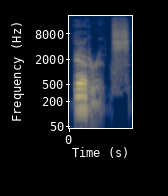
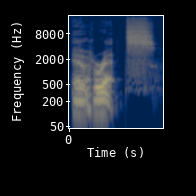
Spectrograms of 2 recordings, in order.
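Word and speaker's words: ארץ: Eretz, I don't really have a good mnemonic here other than Eretz might sound similar to earth. You have that E-R-T sound in both.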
